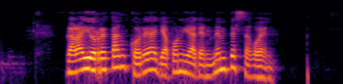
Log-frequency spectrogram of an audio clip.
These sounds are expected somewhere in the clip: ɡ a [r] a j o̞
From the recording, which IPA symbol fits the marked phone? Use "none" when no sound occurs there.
ɾ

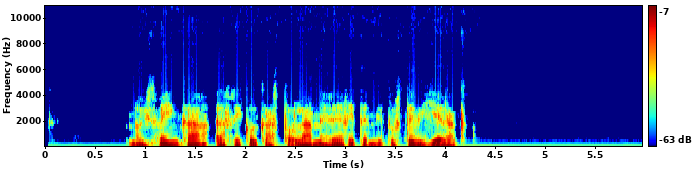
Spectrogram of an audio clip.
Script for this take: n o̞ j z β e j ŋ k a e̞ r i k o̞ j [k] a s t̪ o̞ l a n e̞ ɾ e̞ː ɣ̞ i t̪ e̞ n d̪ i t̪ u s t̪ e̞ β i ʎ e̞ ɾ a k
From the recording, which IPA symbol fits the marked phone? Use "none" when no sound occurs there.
k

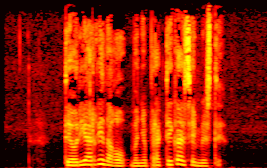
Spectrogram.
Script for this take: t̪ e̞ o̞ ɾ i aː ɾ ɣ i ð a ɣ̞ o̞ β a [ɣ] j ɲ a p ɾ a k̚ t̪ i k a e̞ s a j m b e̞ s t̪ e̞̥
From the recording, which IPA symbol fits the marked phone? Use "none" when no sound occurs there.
none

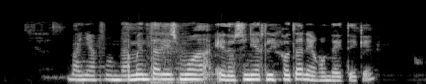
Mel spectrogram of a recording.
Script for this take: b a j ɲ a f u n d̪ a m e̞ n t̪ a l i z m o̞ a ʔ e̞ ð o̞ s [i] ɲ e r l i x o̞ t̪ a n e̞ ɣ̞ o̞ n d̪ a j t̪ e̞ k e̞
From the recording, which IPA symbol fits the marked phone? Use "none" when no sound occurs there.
i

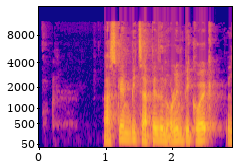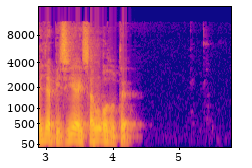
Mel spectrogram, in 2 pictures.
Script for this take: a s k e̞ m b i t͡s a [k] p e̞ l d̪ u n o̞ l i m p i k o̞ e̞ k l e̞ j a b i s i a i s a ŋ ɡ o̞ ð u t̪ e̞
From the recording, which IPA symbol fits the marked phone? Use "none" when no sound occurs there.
none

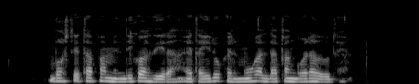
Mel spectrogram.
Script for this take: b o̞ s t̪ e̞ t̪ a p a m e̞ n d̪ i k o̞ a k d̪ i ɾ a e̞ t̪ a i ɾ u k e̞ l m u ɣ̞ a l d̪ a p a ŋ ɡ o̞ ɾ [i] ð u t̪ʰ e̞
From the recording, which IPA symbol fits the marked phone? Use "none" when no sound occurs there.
a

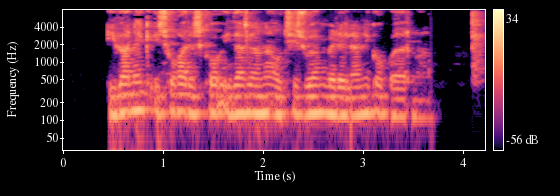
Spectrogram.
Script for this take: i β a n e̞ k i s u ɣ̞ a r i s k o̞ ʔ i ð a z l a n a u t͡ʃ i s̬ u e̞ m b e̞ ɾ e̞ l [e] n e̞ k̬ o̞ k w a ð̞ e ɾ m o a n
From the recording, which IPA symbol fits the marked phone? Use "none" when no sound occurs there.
a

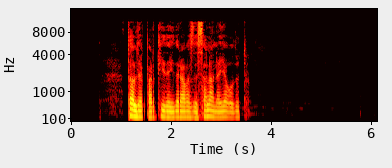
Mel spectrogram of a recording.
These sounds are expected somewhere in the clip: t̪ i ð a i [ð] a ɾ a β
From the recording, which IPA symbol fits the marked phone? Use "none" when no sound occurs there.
ð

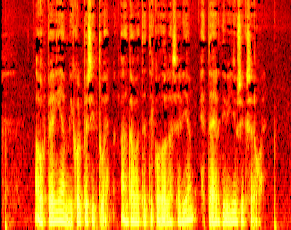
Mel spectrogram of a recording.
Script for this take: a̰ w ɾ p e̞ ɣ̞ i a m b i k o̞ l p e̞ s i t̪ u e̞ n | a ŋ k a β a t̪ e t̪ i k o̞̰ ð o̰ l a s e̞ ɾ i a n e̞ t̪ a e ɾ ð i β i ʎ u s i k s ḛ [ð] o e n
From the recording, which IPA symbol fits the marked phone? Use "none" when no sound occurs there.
ɣ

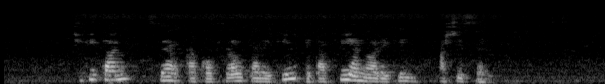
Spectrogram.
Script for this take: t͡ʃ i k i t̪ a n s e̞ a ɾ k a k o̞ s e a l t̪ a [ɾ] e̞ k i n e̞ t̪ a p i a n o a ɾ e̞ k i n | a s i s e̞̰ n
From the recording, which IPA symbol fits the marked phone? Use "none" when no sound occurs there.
ɾ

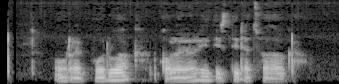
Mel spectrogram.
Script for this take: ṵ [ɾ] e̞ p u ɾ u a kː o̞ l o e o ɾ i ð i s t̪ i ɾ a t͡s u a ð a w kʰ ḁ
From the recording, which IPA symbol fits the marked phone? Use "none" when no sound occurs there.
r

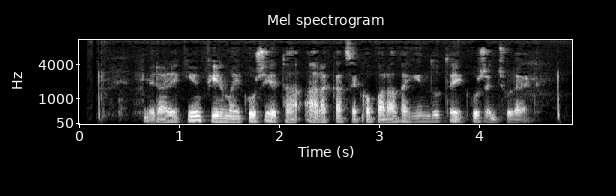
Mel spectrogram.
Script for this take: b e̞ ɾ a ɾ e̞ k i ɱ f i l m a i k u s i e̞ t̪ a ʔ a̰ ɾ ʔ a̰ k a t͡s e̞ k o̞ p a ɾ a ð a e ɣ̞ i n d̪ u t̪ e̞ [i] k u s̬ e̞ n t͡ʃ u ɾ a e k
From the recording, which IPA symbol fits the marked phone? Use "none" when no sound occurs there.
i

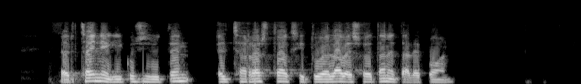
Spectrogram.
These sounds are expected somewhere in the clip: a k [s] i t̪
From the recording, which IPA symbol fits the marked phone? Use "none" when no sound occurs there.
s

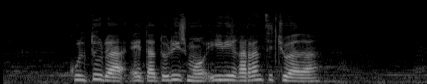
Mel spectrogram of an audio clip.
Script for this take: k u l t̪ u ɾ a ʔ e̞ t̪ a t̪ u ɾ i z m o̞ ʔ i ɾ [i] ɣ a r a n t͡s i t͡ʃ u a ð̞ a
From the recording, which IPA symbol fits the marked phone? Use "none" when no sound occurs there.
i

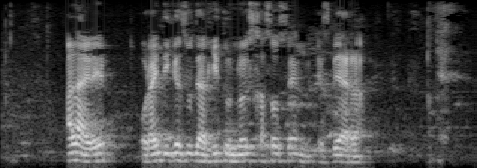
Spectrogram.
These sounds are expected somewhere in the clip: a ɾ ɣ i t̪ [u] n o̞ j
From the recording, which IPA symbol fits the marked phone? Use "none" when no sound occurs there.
u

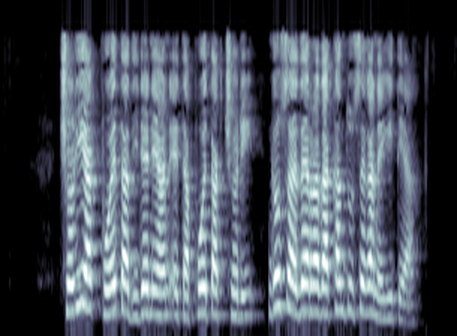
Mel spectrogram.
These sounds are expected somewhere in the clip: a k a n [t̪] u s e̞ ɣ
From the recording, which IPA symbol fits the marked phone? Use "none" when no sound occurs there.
t̪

